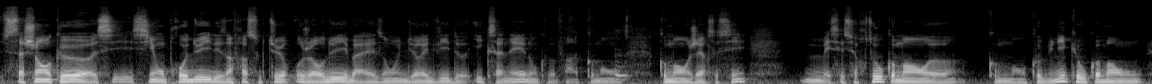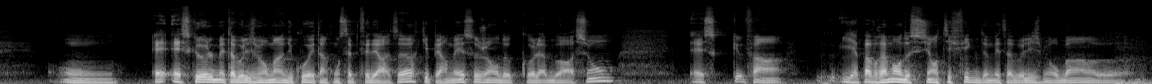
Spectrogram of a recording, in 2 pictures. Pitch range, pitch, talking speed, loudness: 90-105 Hz, 95 Hz, 180 wpm, -20 LUFS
